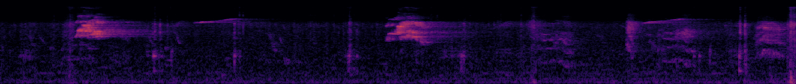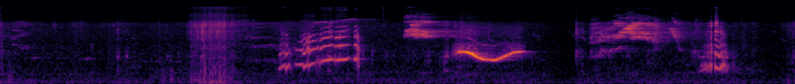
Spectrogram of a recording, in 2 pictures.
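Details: Black-capped lory making scattered short chirps and squeaks, then a run of louder varied calls including a wavering whistled note and harsh screeches toward the end.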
